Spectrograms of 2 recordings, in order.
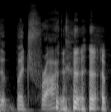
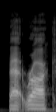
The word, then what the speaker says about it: Batroc: Is it Batroc, but Batroc? Batroc is the fun way to say it, and Batroc is the correct way to say it.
